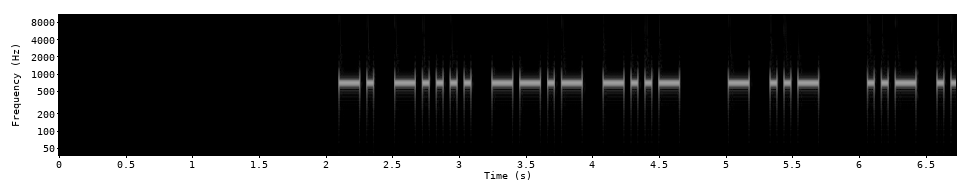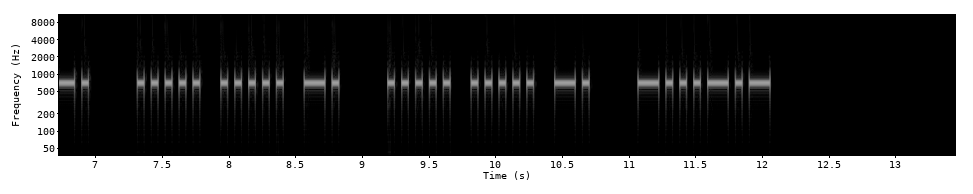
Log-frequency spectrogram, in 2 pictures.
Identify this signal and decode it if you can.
Morse code, heard as a keyed tone, about 23 wpm, 700 Hz. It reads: N6QX TU UR 55N 55N <BK>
